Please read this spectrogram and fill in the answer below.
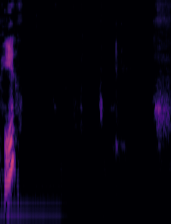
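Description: A ballpoint pen writing on paper: a few faint, short scratching strokes after a single spoken word.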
